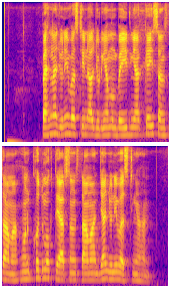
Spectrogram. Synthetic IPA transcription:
pɛːɦlãːjuːniːʋəɾsʈiːnaːld͡ʒʊɽɪjãːmʊ̃mbəiːd̪ɪjãːkəiːsənst̪ʰaːʋãːɦʊɳkʰʊd̪mʊkʰt̪ɪjaːɾsənst̪ʰaːʋãːd͡ʒãːjuːniːʋəɾsɪ̥ʈijãːɦən

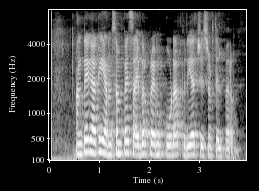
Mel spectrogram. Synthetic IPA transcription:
ɐnt̪eːɡaːkɐiːɐmsɐmpɐjsɐjbɐɾpɾɐjmkːuːɽaːpʰiɾijaːd̪̚t͡ʃeːsinɐʈːu̥t̪elipaːɾṵ

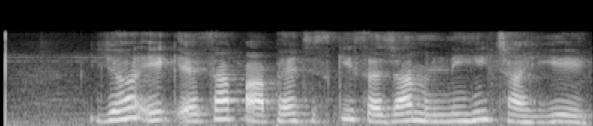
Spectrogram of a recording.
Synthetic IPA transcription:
jɐɦeːkɛːsapaːpɦɛd͡ʒɪskisɐd͡ʒamɪlniɦit͡ʃaːɦieː

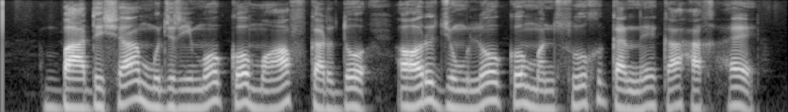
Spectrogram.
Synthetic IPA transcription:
baːd̪ʃamʊd͡ʒɾɪmõkomʊaːfkɐɾd̪o | ɔːɾd͡ʒʊmlõkomɐnsuːxkɐɾnekahɐqhɛː

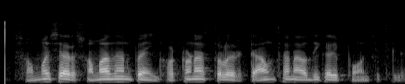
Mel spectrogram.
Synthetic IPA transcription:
sɔmɔsjaɾsɔmad̪ʱanɔpaj̃ɡʱɔʈɔɽ̃ast̪ʰɔlɔɾeʈaunt̪ʰanaɔd̪ʱikaɾipɔ̰ɦɔ̰nt͡ʃi̥t̪ʰile

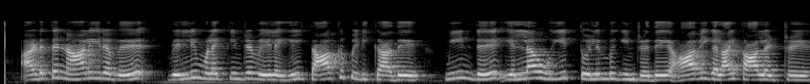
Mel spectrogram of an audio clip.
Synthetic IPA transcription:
ʔɐ̰ɽɯt̪ːɐnaːlɪɾɐʋɯʋɛɭːimʊɻɐɪkːɪndrɐʋeːlɐjɪlt̪aːkɯpːɪɽɪkːaːðɯmiːnɖɯɛlːaːʊjɪɾt̪ɔɻɯmbɯɣɪndrɐðɯaːʋɪɣɐɭaːjkaːlɐʈrɯ

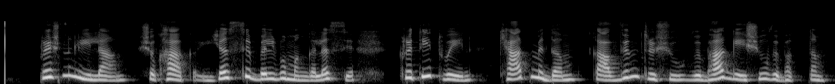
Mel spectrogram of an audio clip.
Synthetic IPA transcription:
kɾɪʃnɐliːlaːmʃʊkʰaːkjɐsjɐbɪlʋɐmɐŋɡɐlɐsjɐ | kɾɪt̪iːt̪ʋeːn | kʰjaːt̪mɪd̪ɐmkaːʋjɐmt̪ɾɪʃuːʋɪbʱaːɡeːʃuːʋɪbʱɐk̚t̪ɐm

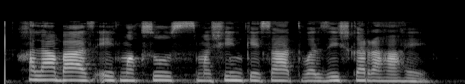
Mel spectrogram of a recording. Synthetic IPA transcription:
xɐlaːbaːzeːkmɐxsuːsmɐʃiːnkesaːt̪ʰʋɐɾzɪʃkɐɾːɐɦaɦɛː

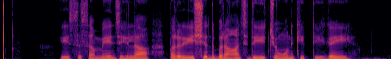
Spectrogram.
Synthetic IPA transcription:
ɪssəmẽːd͡ʒɪːlaːpəɾəɾɪʃəd̪bɾãːt͡ʃd̪iːt͡ʃoːnkiːt̪iɡəiː

